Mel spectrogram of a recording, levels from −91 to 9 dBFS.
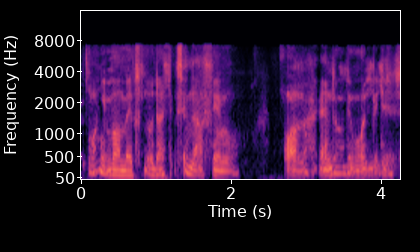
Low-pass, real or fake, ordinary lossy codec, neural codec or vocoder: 7.2 kHz; fake; none; codec, 16 kHz, 2 kbps, X-Codec, HuBERT features, trained on general audio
